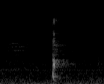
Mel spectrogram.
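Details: Baby hiccup: a single brief, sharp hiccup sound in a quiet room.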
